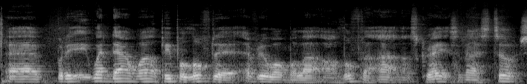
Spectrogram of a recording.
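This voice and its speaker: A man's medium-pitched voice with fairly even intonation at a fairly quick pace, amid noticeable background noise. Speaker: professional boxer. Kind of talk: casual interview.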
